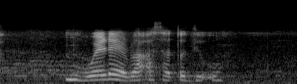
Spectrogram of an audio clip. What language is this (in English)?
Venda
